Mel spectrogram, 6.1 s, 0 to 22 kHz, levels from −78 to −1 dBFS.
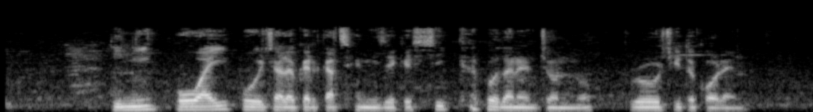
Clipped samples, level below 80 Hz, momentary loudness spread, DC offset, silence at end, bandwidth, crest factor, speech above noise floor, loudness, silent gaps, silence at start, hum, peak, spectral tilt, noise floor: under 0.1%; -44 dBFS; 10 LU; under 0.1%; 0.55 s; 8.2 kHz; 18 dB; 27 dB; -20 LUFS; none; 0.05 s; none; -2 dBFS; -6 dB/octave; -46 dBFS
